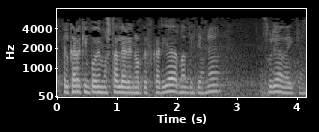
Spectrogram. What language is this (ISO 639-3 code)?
eus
